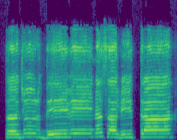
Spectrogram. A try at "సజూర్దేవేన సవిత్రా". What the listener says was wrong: ఇక్కడ సజూ దీర్ఘం పెట్టాలి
